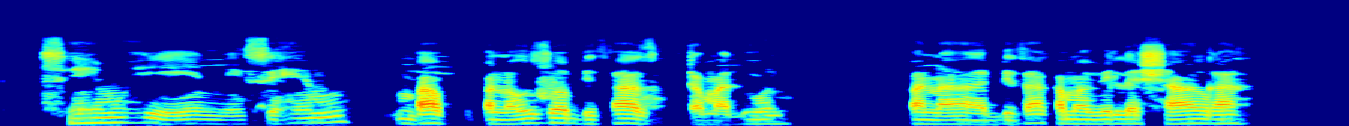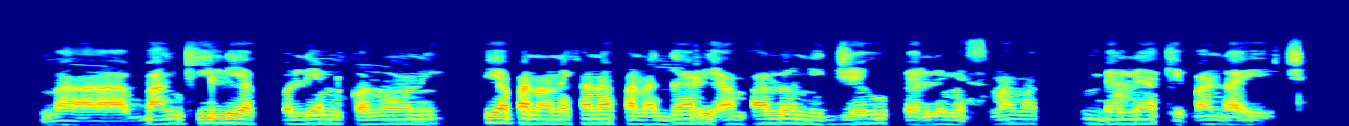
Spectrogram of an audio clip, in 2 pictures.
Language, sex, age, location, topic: Swahili, male, 18-24, Nairobi, finance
